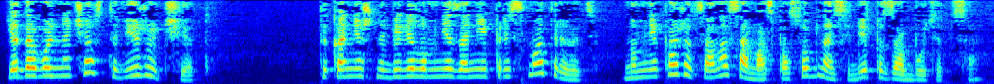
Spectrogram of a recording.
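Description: A woman's voice: high voice, lively intonation, brisk, slightly rough, lo-fi sound, voice pushed up. Woman reading as a wry young soldier writing home.

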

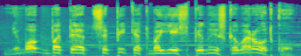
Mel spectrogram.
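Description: Male narrator doing a high-strung wizard, fretful, quippy, voice raised. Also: expressive, vocal fry, a little mellow, faint music behind. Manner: high, fretful, quick to quip. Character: nervous, wry male wizard in flight.

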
